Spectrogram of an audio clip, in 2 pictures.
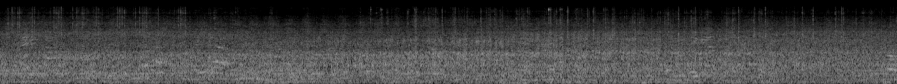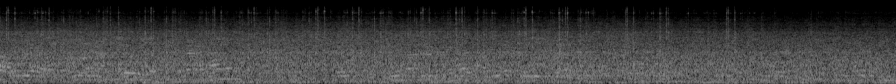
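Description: Model trains rumble and click along metal tracks.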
